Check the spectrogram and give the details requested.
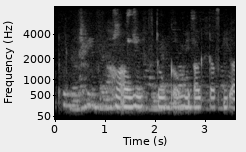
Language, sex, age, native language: Icelandic, male, 6, Polish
